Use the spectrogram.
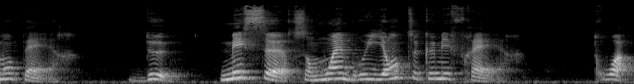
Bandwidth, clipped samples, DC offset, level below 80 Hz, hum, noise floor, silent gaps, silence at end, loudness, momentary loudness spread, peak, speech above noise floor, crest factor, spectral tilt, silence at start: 17 kHz; under 0.1%; under 0.1%; -60 dBFS; none; -54 dBFS; none; 0 s; -22 LUFS; 17 LU; -2 dBFS; 32 dB; 22 dB; -4 dB/octave; 0 s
